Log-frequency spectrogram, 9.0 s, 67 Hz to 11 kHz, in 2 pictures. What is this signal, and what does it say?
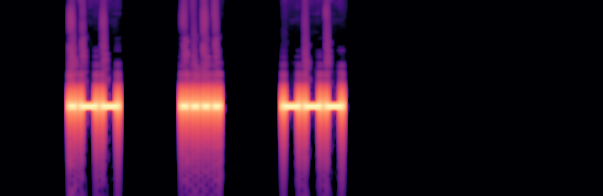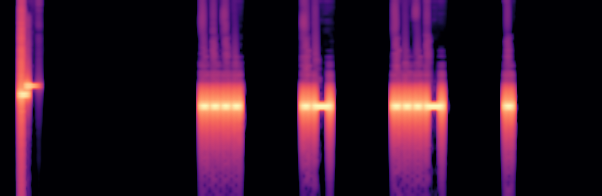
Morse code, heard as a keyed tone, about 30 wpm, spaced as for 14 wpm, 700 Hz. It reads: WHO HAVE
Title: 4x Character Spacing - Top 100 Words - 30wpm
